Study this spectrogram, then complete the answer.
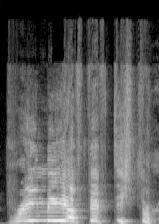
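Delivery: booming demand with a laugh; mock insistent shout. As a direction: hammer the demand home. Repeats demand louder laughing.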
